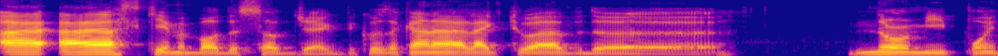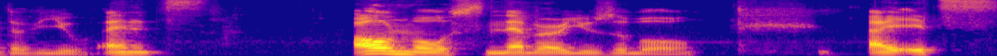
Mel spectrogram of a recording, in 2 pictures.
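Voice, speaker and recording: A man speaks with a French accent and a fairly low pitch. The recording is very clean, with a silent background. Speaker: tabletop roleplaying YouTuber. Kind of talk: casual livestream talk to chat. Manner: halting, many fillers and restarts.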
